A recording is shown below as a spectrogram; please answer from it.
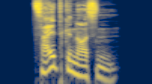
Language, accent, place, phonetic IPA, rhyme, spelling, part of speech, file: German, Germany, Berlin, [ˈt͡saɪ̯tɡəˌnɔsn̩], -aɪ̯tɡənɔsn̩, Zeitgenossen, noun, De-Zeitgenossen.ogg
- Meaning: plural of Zeitgenosse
